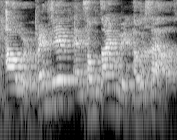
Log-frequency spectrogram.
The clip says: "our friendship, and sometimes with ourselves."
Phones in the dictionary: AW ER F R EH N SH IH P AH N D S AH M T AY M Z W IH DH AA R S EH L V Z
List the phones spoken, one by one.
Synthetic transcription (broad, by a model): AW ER P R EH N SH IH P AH N S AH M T AY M W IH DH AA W S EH L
